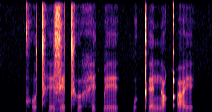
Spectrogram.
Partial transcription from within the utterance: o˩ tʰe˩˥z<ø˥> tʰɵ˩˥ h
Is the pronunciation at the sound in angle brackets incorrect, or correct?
incorrect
